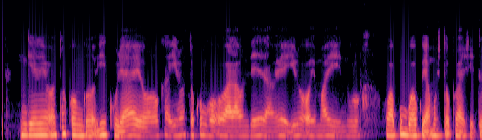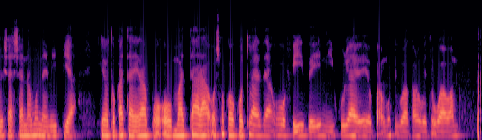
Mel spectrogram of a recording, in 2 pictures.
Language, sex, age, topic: Oshiwambo, male, 18-24, finance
